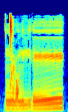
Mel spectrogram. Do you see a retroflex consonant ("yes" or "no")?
yes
